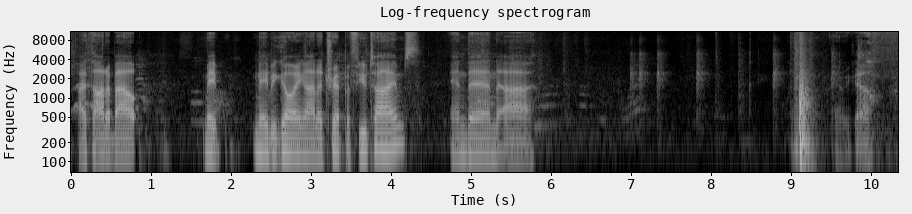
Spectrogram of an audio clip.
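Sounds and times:
speech: 0.1 - 1.0, 1.6 - 5.9, 9.8 - 10.1
door shutting with a loud solid thud: 9.0 - 9.4.

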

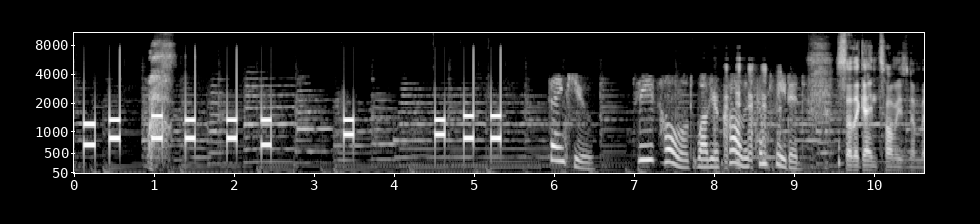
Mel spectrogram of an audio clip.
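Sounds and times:
touch-tone DTMF beeps keying a phone number into an automated phone line: 0.1 - 2.5, 4.5 - 5.4
speech: 6.0 - 10.6
laughter: 7.9 - 10.1.

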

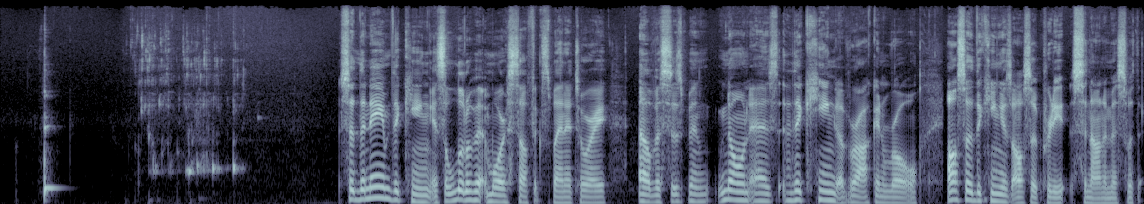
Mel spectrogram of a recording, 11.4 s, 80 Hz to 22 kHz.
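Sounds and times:
glass clinking: 0.4 - 0.7, 1.3 - 2.6
young Indiana rye whiskey glugging into a glass: 1.3 - 2.6
speech: 3.5 - 11.4.

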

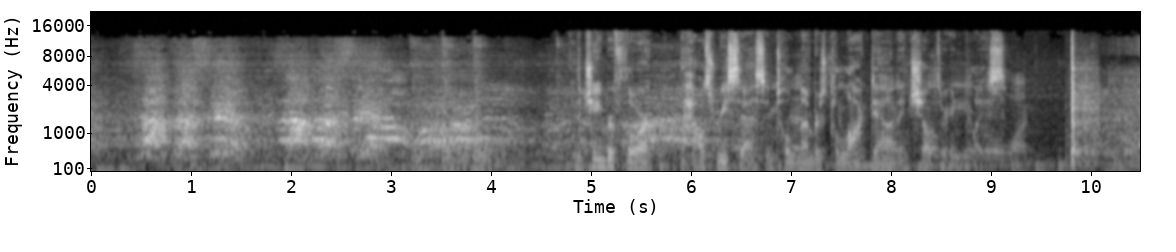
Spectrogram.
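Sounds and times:
crowd of rioters shouting as they storm the US Capitol: 0.0 - 6.6
speech: 4.8 - 9.5.

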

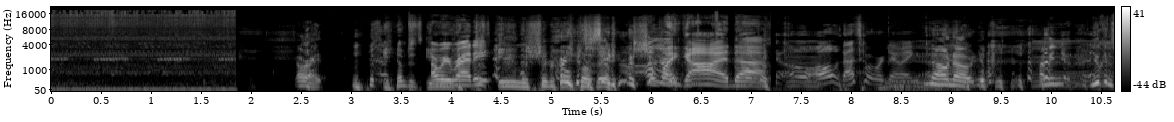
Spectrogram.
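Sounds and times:
chorus of crickets chirping at night: 0.0 - 1.9
speech: 2.4 - 10.6
laughter: 3.0 - 10.6.

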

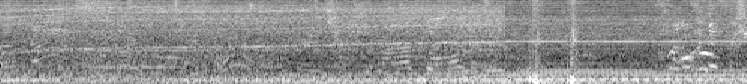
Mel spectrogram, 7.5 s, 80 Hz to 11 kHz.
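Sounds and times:
faint voices murmuring: 0.0 - 7.4
humming whine in an airplane cabin: 0.0 - 7.4
loud jet engine roar in an airplane cabin during takeoff: 0.0 - 7.4
sharp thumps in an airplane cabin: 5.2 - 5.9.

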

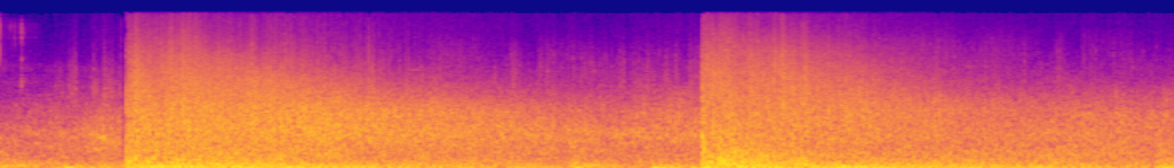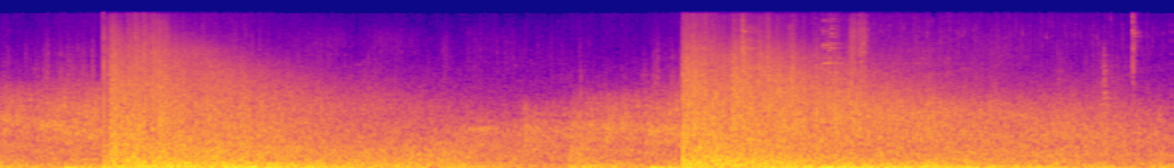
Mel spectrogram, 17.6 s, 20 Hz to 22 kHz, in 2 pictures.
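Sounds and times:
long deep rumble: 0.0 - 17.6
underground mine detonations at a trench position: 0.2 - 17.6.

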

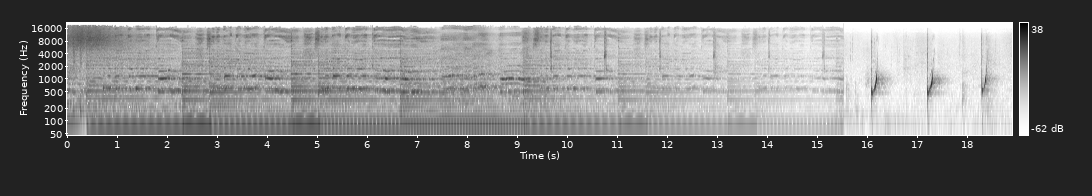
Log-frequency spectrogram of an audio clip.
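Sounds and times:
music playing: 0.0 - 15.6.

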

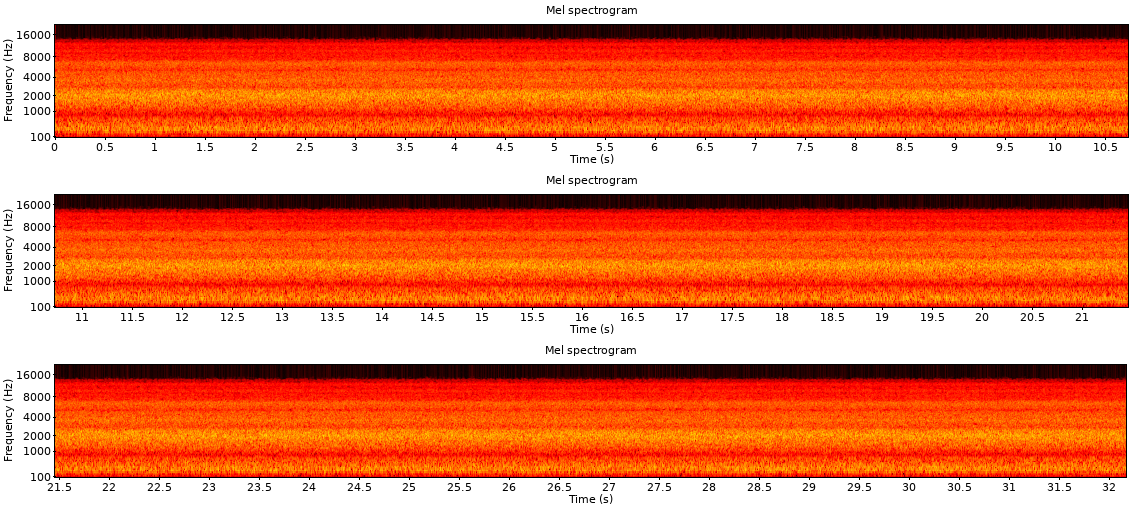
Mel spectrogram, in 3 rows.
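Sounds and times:
white noise hiss with faint tonal bands: 0.0 - 32.1.

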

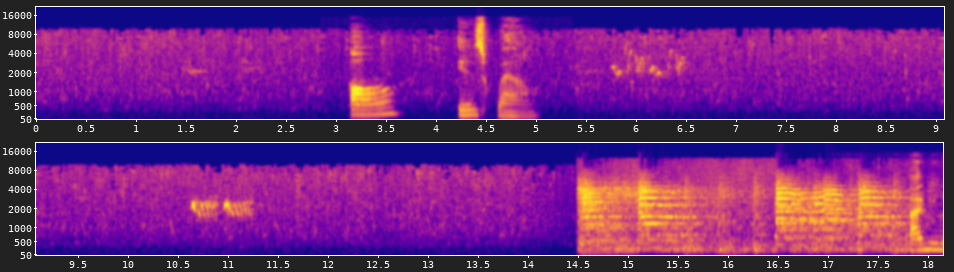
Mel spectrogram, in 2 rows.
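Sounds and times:
flowing river water: 0.0 - 18.1
speech: 3.1 - 5.1, 17.9 - 18.1
bird calls: 5.5 - 6.6, 10.6 - 11.3.

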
